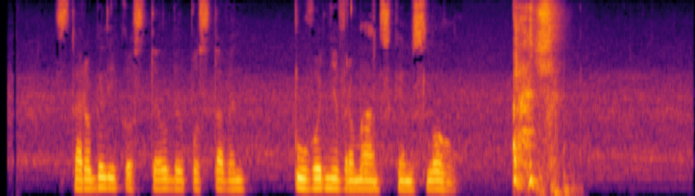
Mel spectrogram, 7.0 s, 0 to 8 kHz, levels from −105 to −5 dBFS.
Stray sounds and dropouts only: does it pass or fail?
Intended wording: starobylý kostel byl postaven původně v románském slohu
fail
